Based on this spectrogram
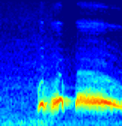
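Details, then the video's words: Earth-toned spotted dove song meant to stimulate other birds: a short double hoot leading into a long, even, low coo, deep and resonant. "Cu Gáy Giọng Hạp Bổi THỔ ĐỒNG Đủ Bài [ GÁY GỌI + THÚC + GÙ ] Kích Bổi Gáy .Chim cu gáy"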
